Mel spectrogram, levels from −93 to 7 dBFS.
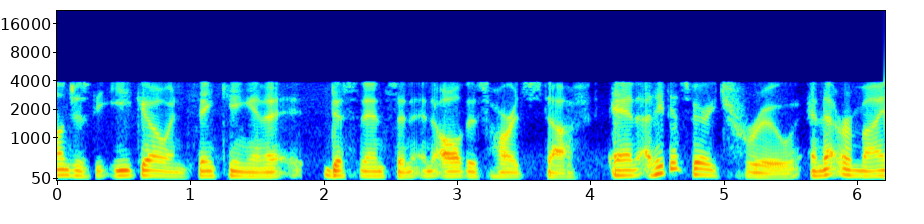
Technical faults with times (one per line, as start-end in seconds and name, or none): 0.57-1.24 echo leak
